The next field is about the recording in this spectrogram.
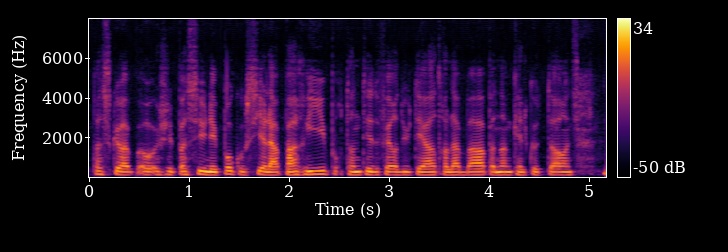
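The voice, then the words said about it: Southern French Midi accent. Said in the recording (French): “je parle avec l'accent du midi”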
